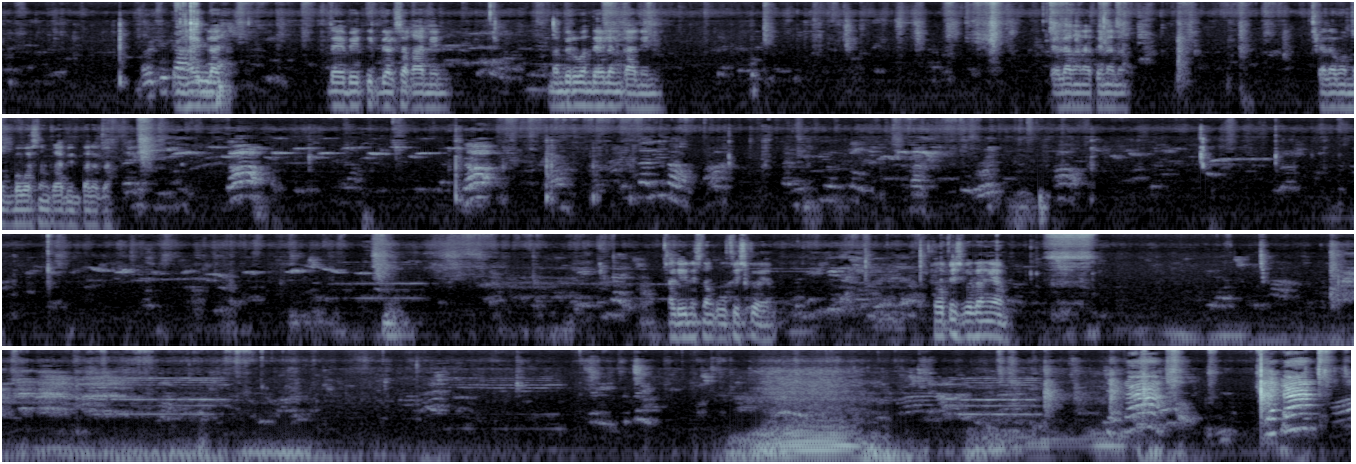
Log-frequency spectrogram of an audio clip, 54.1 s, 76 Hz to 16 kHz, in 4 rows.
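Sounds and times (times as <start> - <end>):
faint high-pitched chirps: 21.4 - 33.6
rooster crowing: 40.3 - 43.0.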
